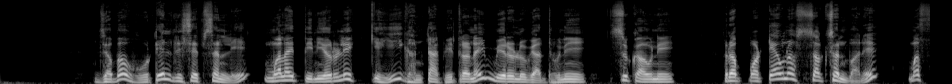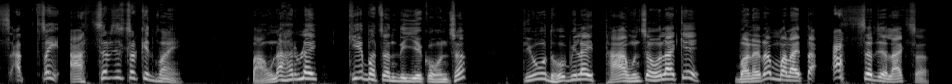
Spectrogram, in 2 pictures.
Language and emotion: Nepali, surprised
